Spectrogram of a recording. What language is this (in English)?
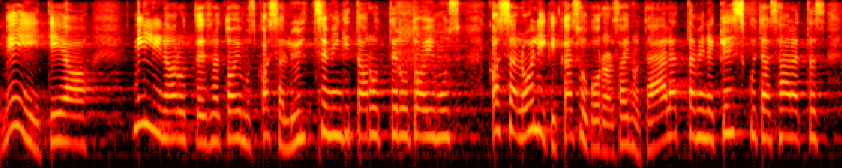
Estonian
